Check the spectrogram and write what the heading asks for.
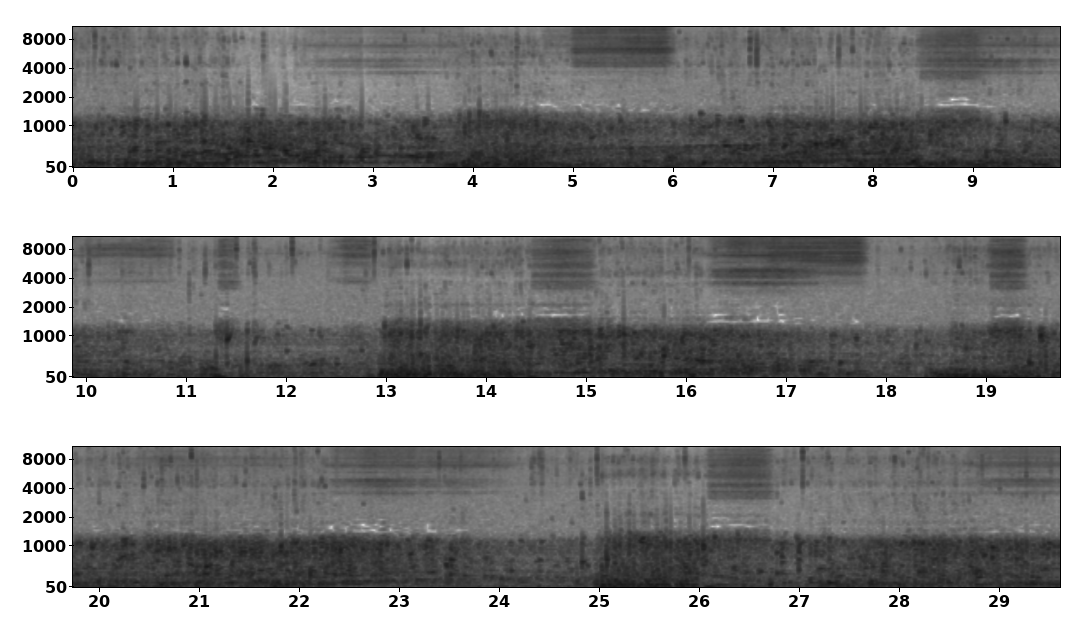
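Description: Scuba regulator breathing underwater, heard through a camera housing: a muffled bubbling rush of exhaled air, broken every few seconds by a short hiss of inhalation.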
